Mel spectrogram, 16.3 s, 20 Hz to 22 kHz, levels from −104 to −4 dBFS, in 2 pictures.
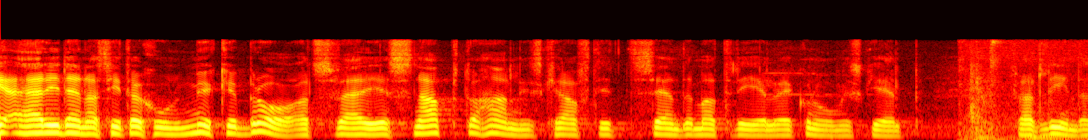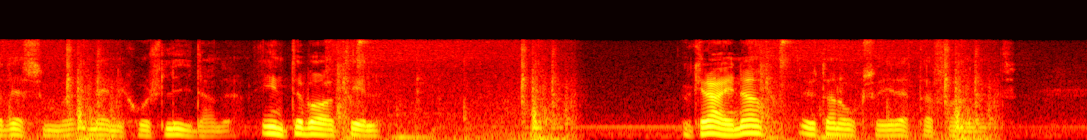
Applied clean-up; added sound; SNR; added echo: none; Bus; 12 dB; none.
